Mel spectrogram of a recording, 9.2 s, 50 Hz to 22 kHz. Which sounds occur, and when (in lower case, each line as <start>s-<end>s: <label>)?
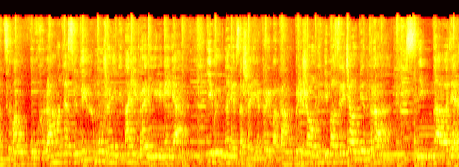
0.0s-3.8s: male singing
0.0s-9.1s: music
3.7s-4.0s: breathing
4.0s-7.8s: male singing
7.9s-8.1s: breathing
8.1s-9.1s: male singing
